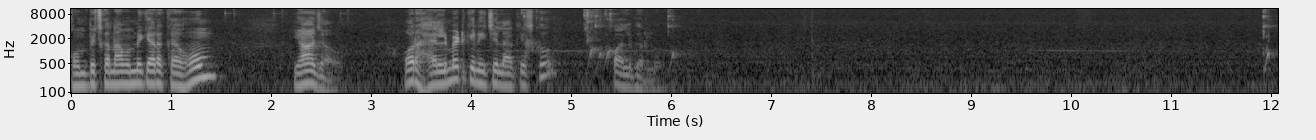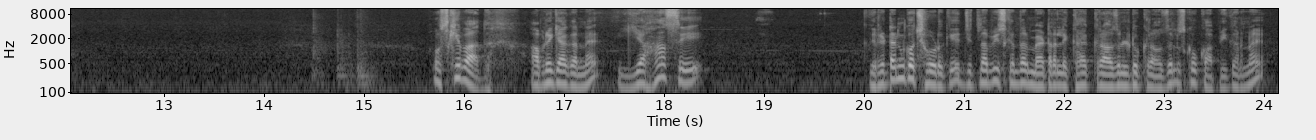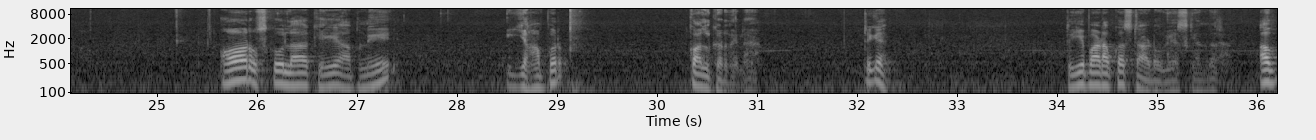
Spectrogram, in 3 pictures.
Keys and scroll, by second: 3.9 ctrl+v, 15.8 alt+Tab, 23.8 ctrl+c, 30.2 ctrl+v.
